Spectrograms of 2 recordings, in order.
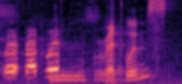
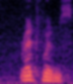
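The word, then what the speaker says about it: RADWIMPS: Und der Soundtrack hier von der Band Rod Dims, glaube ich, spricht man das aus? Rod Dims? – Red Wims? – Red Wims, genau.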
